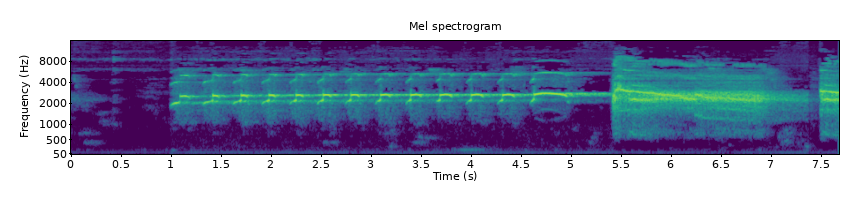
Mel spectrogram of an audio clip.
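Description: Bald eagle calling: a rapid chatter of high, piping notes, about four a second, ending on a held note. Then a long, hoarse, falling scream about five and a half seconds in, and another starting just before the end.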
